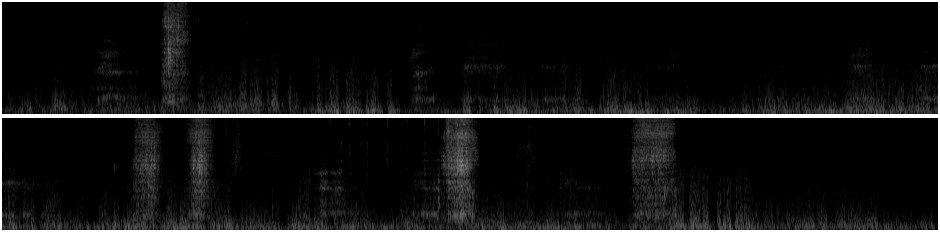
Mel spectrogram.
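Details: Several sudden explosive bursts with wet, spraying noise, spread irregularly over noisy breathing and background rumble; repeated wet sneezes.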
